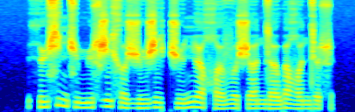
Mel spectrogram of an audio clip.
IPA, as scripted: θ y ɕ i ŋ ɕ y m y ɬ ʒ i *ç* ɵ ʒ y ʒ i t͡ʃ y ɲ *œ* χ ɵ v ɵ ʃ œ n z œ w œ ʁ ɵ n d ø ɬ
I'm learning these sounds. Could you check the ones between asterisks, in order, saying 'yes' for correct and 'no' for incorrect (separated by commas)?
no, no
